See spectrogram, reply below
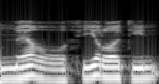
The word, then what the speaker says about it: مغفرة: آخر تنبيه، إن ربك لذو مغفرة، لذو مغفرة، هنا الميم حرف رقيق أو رقق بعده الغين ساكن حرف مفخم، لا نقول مغفرة مغفرة، يعني لا نرقق الميم والغين مباشرة، أو نقول مغفرة نفخم كلا الحرفين، بل نخلص ترقيق الميم من تفخيم الغين.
